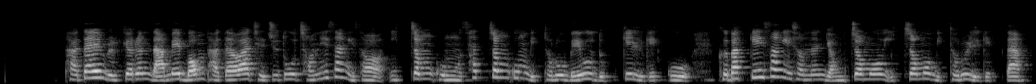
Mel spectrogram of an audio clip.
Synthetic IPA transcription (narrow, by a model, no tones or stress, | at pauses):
padae̞muɭk͈jʌɾɯnːame̞mʌmpadawat͡ɕe̞d͡ʑudot͡ɕʌnhe̞sʰaŋe̞sʰʌit͡ɕ͈ʌmɡoŋsʰat͡ɕ͈ʌmɡoŋmitʰʌɾome̞unop̚k͈e̞iɭɡe̞t̚k͈okɯbak̚k͈e̞ɦesʰaŋe̞sʰʌnɯnjʌŋt͡ɕ͈ʌmoit͡ɕ͈ʌmomitʰʌɾoiɭɡe̞t̚t͈a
